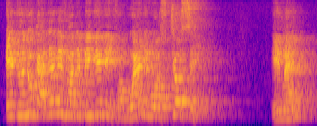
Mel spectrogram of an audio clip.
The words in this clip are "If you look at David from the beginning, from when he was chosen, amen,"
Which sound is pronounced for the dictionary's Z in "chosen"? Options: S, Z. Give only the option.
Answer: S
